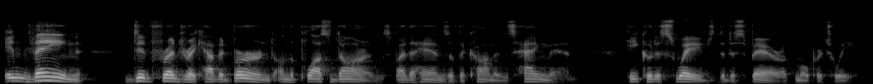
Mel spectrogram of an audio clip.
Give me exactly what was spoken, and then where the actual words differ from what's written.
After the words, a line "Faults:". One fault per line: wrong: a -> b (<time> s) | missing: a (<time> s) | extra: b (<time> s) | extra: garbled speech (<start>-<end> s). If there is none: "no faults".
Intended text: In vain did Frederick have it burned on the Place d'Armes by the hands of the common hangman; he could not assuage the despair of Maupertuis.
In vain did Frederick have it burned on the Place d'Armes by the hands of the commons hangman; he could assuage the despair of Maupertuis.
Faults:
wrong: common -> commons (4.6 s)
missing: not (6.6 s)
